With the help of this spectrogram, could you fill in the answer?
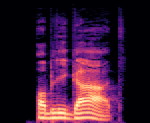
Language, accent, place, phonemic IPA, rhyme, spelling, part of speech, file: German, Germany, Berlin, /obliˈɡaːt/, -aːt, obligat, adjective, De-obligat.ogg
- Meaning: 1. obligatory 2. inevitable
